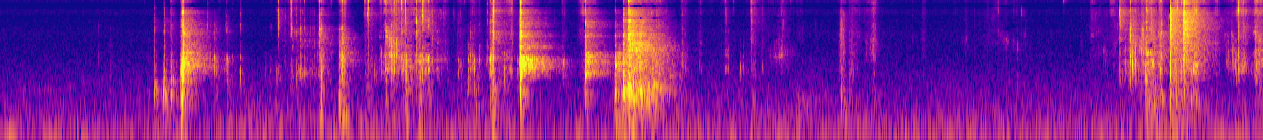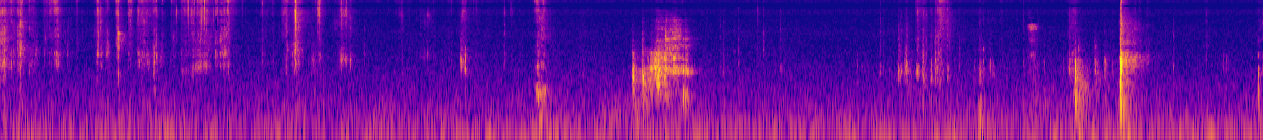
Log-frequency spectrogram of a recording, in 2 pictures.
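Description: Slime being squeezed and kneaded by hand, giving bursts of dense small crackles with quiet pauses between. Near the end come a few sharper clicks from a small plastic case being handled.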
